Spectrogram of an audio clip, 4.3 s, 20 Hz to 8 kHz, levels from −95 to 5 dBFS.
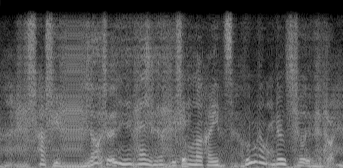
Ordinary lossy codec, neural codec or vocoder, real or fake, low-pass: none; codec, 16 kHz, 0.5 kbps, FreqCodec, larger model; fake; 7.2 kHz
